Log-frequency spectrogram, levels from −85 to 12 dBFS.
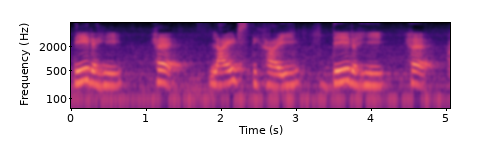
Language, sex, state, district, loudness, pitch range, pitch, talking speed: Hindi, male, Himachal Pradesh, Shimla, -15 LUFS, 215-250 Hz, 235 Hz, 95 wpm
